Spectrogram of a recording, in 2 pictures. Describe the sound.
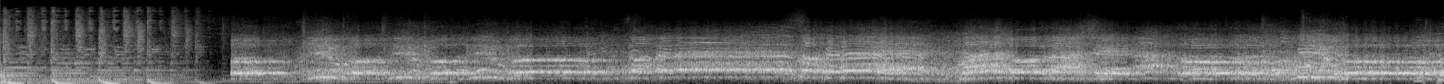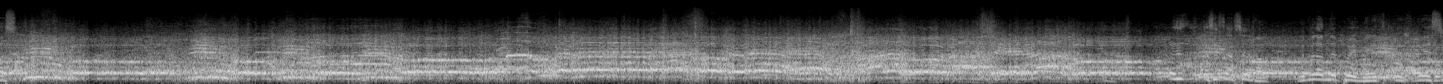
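A big crowd of Brazilian football fans sings a rhythmic chant together, loud and continuous for nearly half a minute, many voices blending into one steady, echoing song.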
